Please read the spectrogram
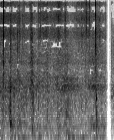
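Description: Faint rustling of a felled tree's branches being dragged across a dirt trail, with a couple of short sharp cracks or snaps, one just after the start and one near the end.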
